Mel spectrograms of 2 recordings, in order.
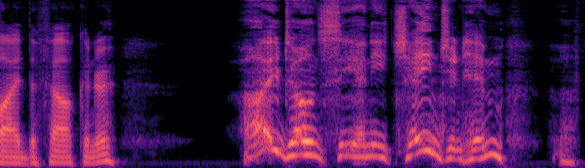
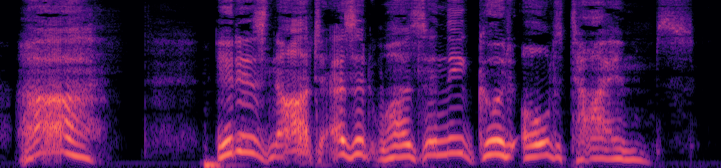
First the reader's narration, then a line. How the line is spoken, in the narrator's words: sighed the falconer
